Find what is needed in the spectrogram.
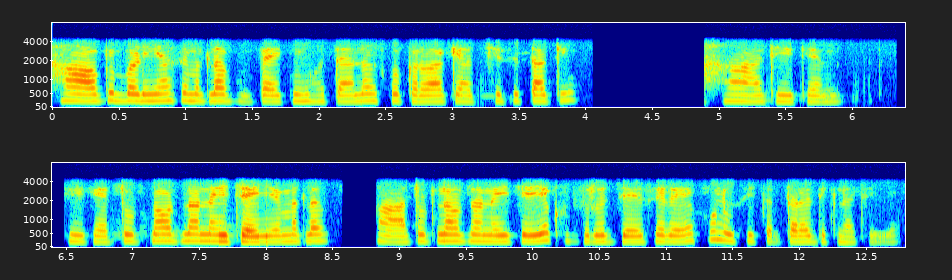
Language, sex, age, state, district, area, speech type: Hindi, female, 45-60, Uttar Pradesh, Jaunpur, rural, conversation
